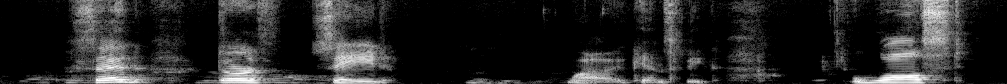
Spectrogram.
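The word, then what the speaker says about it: Syde: So his name is spelled S-Y-D-E, but it's pronounced Sade. Sade.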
